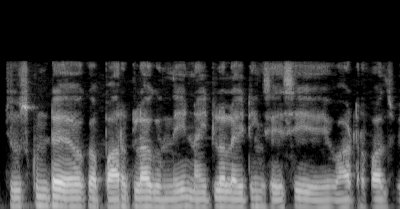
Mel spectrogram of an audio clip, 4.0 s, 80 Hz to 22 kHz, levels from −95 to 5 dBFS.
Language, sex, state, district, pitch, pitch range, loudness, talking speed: Telugu, male, Andhra Pradesh, Visakhapatnam, 115 Hz, 110-120 Hz, -23 LUFS, 180 wpm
